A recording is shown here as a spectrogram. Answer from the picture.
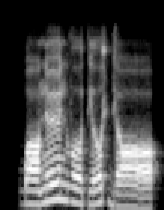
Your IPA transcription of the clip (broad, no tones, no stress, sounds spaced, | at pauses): ɡ͡b ɔː n øː n v oː pʲ oː ʃ bʲ ɔː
